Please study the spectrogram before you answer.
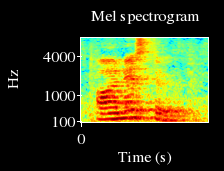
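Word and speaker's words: honest: हैं an hour, an ऑनेस्ट, एन एयर, an hour. H लिखा हुआ है, फिर भी क्या लिखा है? एन, क्योंकि H साइलेंट है।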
